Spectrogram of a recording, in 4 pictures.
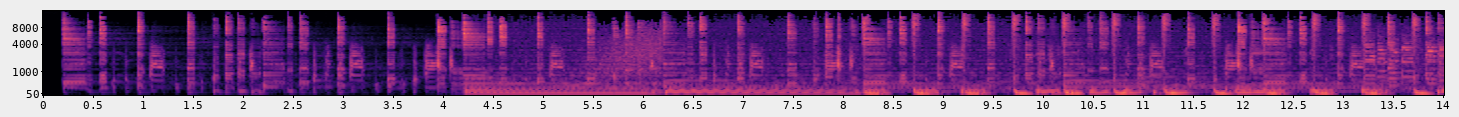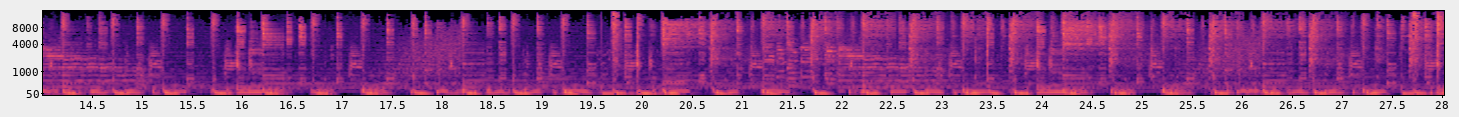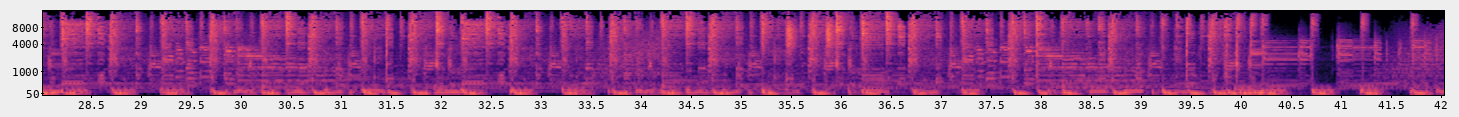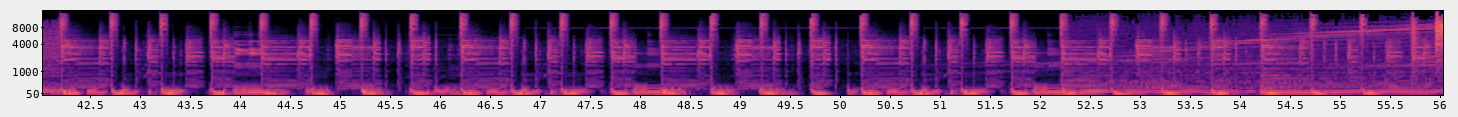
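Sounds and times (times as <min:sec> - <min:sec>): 
funky music: 0:00.2 - 0:56.0.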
